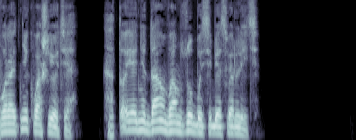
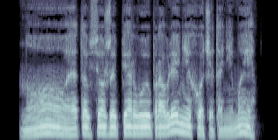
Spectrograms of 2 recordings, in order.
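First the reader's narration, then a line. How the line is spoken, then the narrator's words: Sighed. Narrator (Russian): вздохнул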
